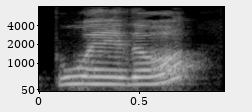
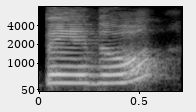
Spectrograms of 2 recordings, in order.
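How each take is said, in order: First: The diphthong is pronounced in full. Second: The diphthong is dropped, leaving a single vowel. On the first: The child has mastered the diphthong. The speaker calls it right. "y ya dices puedo" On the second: A young child has not yet mastered the diphthong. The speaker calls it wrong. "antes dicen pedo"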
